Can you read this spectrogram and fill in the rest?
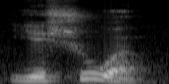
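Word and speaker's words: Yeshua: dá um testemunho de e sua a parte interessante que manteve o nome original de jesus cristo que não é branco se pronuncia e sua e tem um versículo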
